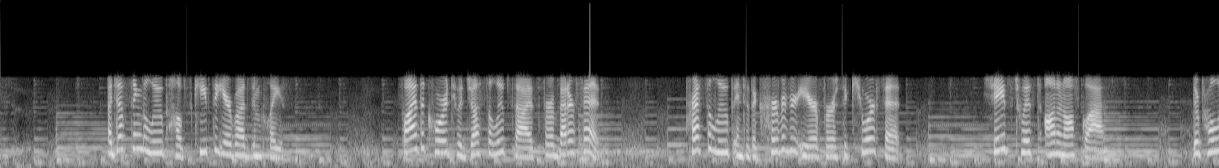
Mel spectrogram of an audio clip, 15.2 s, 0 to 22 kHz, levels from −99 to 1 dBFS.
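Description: From 0.17 to 0.68 s the real background gives way to a steady, featureless hiss. This is comfort noise in place of the background, likely because the sender's discontinuous transmission stopped sending and the receiver synthesised noise instead. Inside that stretch, from 0.59 to 0.68 s, the sound is dropped by the voice detector. About 40 ms of sound was likely judged to be background and is lost under the synthetic fill until the detector triggers again.

Single sharp clicks from dropped samples fall at 2.33, 7.37, 9.32, 10.52 and 13.48 s. At each one, likely a fraction of a millisecond of samples went missing, so the waveform jumps and a thin vertical line crosses the spectrum.

From 4.13 to 4.76 s comfort noise again replaces about half a second of background, likely from the same discontinuous transmission.

From 7.76 to 8.33 s the sound is chopped by the voice detector. It likely toggled repeatedly, and around 420 ms of quiet portions become brief noise fills, making the sound choppy.

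From 11.45 to 11.60 s a further voice-detector dropout likely removes about 60 ms of sound behind steady noise.

From 14.48 to 14.90 s comfort noise once more replaces the background, likely as transmission pauses.

Throughout the clip, nothing is heard above 4 kHz, which fits a narrowband call path.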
